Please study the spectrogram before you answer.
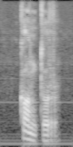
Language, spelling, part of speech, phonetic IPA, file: Polish, kontur, noun, [ˈkɔ̃ntur], Pl-kontur.ogg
